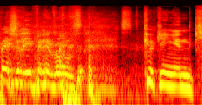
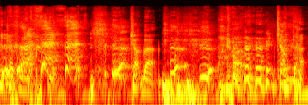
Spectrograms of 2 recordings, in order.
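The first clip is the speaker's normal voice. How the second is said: laughing; 8 semitones higher, much slower than usual. Real, not acted. Laughing apologies to editor.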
